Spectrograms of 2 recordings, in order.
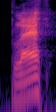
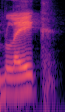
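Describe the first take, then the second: First: The vowel is short, rhyming with back. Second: The vowel is long, rhyming with bake. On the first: This is the modern way of saying the word. "not particularly B L A C K" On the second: This is how the word was said in an earlier period. "in Queen Elizabeth's time period, they were saying Blake"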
